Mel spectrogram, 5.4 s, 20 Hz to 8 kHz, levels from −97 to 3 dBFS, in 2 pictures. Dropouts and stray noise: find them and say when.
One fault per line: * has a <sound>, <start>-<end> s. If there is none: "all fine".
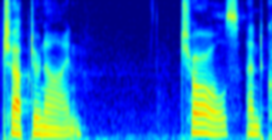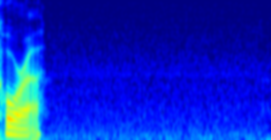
all fine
